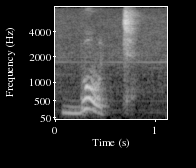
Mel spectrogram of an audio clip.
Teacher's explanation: if you cannot round your lips you cannot say boot because boot is supposed to be very high back vowel sounds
